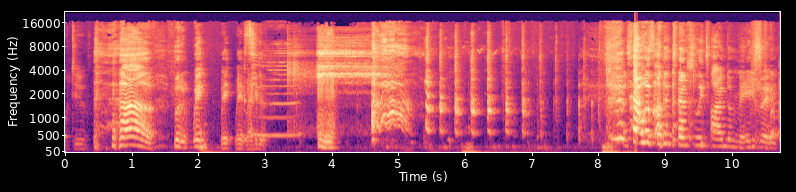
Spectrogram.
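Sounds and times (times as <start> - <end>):
speech: 0.0 - 3.2, 3.8 - 4.3, 8.2 - 10.7
fart with buzzy blasts and sputtering pops: 2.8 - 4.6
laughter: 4.6 - 9.7.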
